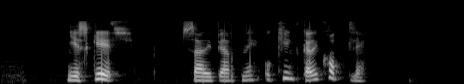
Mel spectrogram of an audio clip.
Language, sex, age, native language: Icelandic, female, 20-29, Icelandic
